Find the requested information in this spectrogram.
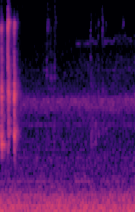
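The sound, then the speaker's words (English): Typing on a computer keyboard as a website name is entered into a browser: a quick burst of a few clicks at the start, then sparse, fainter taps over a steady low hum. “types in P what comes up on his browser”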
